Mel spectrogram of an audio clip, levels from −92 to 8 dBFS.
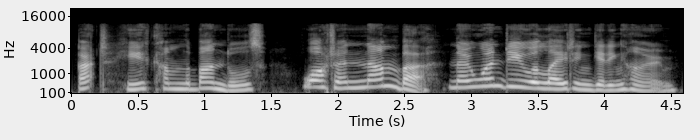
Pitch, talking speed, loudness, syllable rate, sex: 250 Hz, 210 wpm, -18 LUFS, 5.3 syllables/s, female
